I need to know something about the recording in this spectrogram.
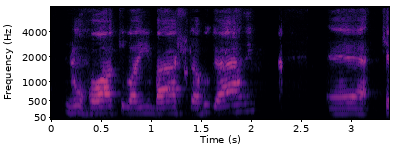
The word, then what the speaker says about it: Hoegaarden: Qual é a pronúncia correta desta aqui? Essa é a Hoegaarden.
